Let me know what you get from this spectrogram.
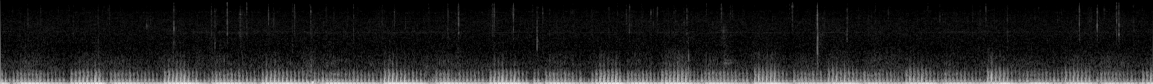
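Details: Domestic cat purring with a soft, grainy low drone broken into irregular inhale and exhale swells, set against the occasional snapping of a chimney fire.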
